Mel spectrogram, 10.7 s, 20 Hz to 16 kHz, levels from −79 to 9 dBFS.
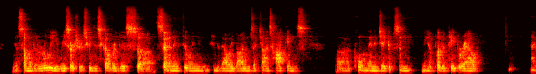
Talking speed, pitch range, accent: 170 wpm, 105-110 Hz, American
